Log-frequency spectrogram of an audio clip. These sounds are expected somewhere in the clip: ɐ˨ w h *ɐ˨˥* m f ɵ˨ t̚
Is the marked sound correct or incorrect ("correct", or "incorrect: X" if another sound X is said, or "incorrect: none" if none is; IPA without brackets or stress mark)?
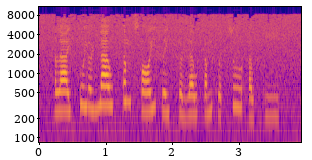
correct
